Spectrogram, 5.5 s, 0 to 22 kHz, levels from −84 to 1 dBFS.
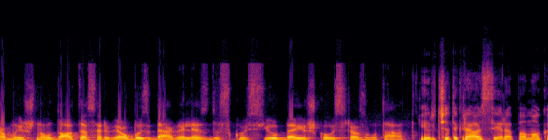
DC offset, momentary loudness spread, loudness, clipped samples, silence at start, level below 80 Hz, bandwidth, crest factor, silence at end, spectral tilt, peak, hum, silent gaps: under 0.1%; 8 LU; -18 LUFS; under 0.1%; 0 s; -60 dBFS; 12.5 kHz; 16 dB; 0 s; -6.5 dB/octave; 0 dBFS; none; none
